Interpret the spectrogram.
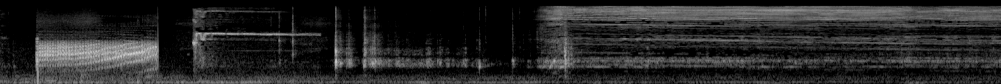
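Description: Electronic sound effects from a battery-powered toy water tanker truck as its roof buttons are pressed: a short, loud rising tone, a held high beep, a few clicks, then a continuous electronic sound from about five and a half seconds in.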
